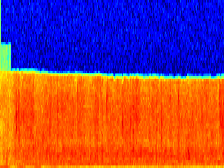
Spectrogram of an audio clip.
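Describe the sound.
Audience applause welcoming a guest, a steady, dense wash of clapping that holds at an even loudness for the whole stretch.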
